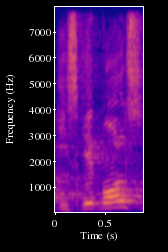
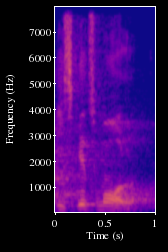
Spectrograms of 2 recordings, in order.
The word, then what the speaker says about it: Eastgate Mall: And it's at Eastgate Malls? Yes, sir. Right, Eastgate's Mall, not malls. Eastgate are one Mall.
